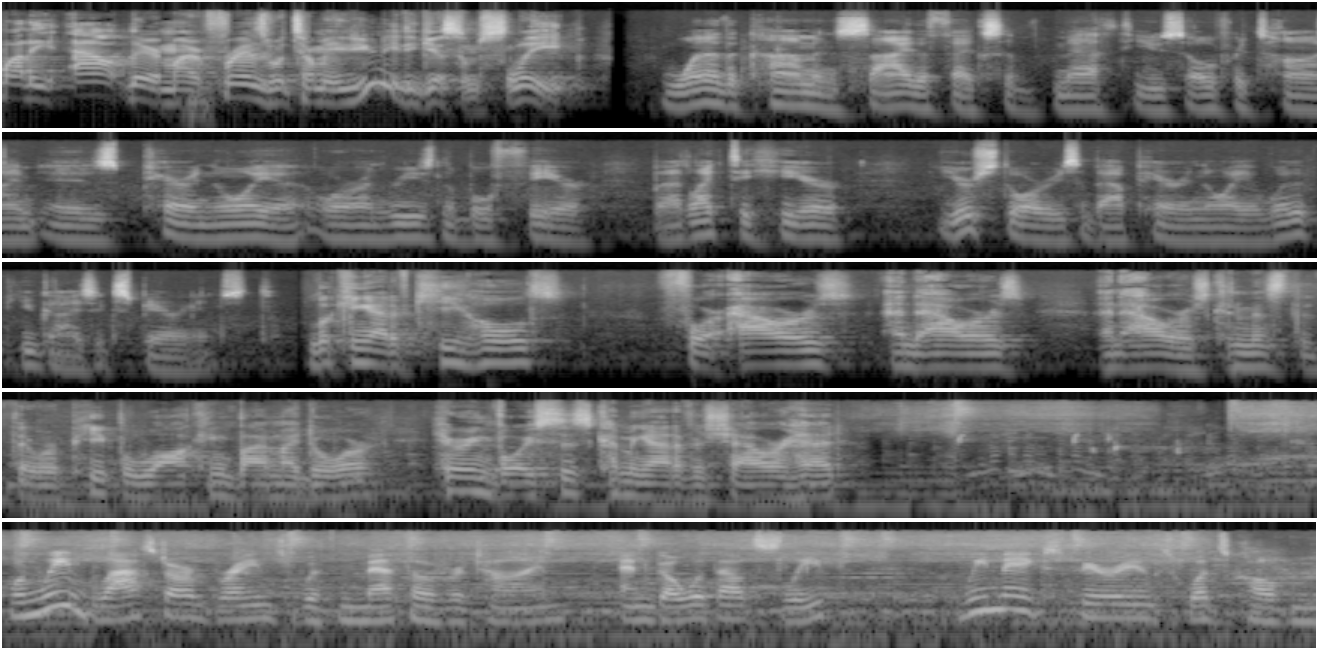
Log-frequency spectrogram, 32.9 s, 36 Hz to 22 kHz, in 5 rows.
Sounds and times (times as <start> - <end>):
Speech: 0.0 - 24.0
Music: 19.8 - 32.8.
